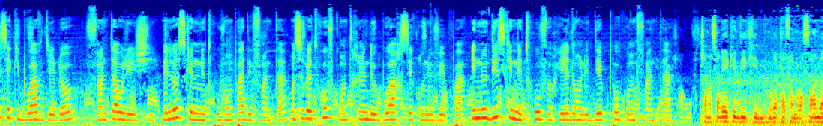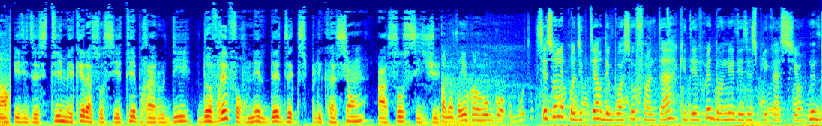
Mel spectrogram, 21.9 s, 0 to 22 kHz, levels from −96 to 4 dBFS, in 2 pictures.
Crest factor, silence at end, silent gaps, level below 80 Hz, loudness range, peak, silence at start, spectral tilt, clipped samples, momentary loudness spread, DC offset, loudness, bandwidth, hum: 18 dB; 0 s; none; -36 dBFS; 5 LU; 0 dBFS; 0 s; -6 dB/octave; under 0.1%; 10 LU; under 0.1%; -19 LUFS; 18 kHz; none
